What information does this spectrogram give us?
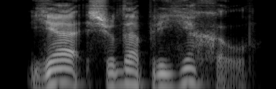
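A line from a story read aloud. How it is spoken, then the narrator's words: Slow speech. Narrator (Russian): медленно проговорил он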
